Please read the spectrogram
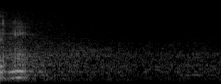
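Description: A voice ends a word at the very start, then only a faint, steady room hiss.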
